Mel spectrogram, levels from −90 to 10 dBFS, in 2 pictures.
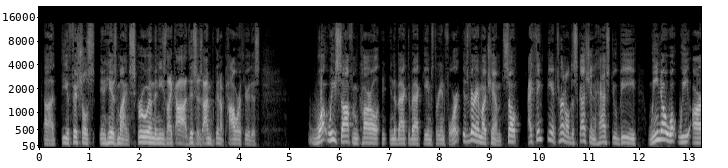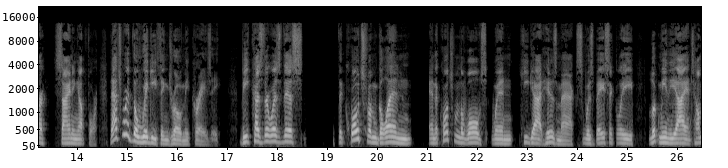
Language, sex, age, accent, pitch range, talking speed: English, male, 50-69, American, 120-160 Hz, 200 wpm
